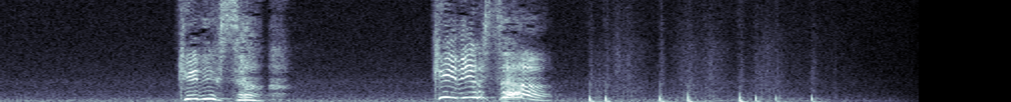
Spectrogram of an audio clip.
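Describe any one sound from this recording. A young woman calls out anxiously.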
